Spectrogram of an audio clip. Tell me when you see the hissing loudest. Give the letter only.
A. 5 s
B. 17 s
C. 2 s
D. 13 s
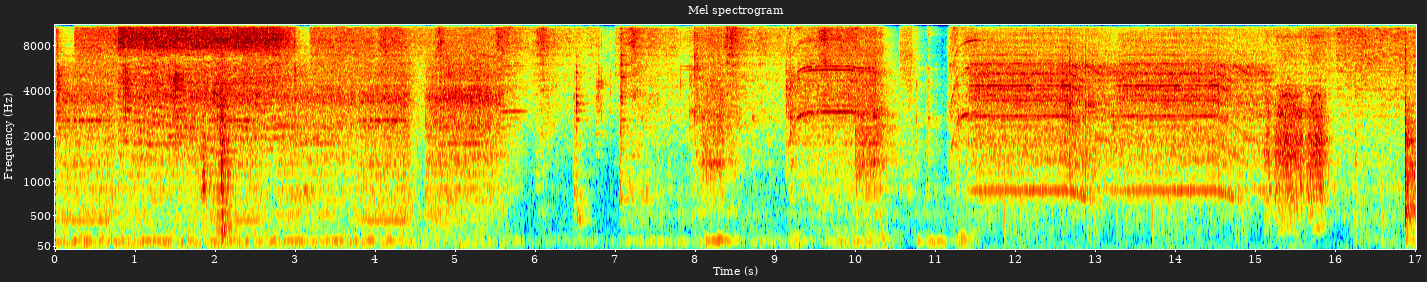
C.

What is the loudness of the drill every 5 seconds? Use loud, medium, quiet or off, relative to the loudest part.
medium, medium, medium, loud.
